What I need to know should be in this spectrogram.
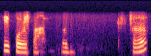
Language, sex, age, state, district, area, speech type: Assamese, female, 30-45, Assam, Goalpara, rural, conversation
